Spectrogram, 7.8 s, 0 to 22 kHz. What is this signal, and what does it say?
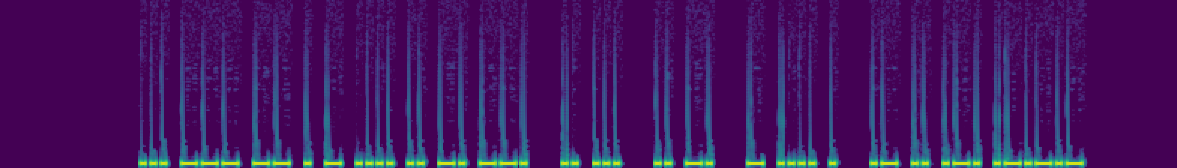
Morse code, heard as a keyed tone, about 34 wpm, 700 Hz. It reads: SOMETHING IS IN THE AIR.
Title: Sentences from Top 1000 Words - Review Part 1 - 35wpm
